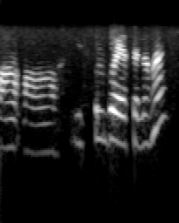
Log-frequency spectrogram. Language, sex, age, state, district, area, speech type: Assamese, female, 30-45, Assam, Golaghat, urban, conversation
